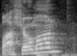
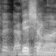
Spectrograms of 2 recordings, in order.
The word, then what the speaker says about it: Bishamon: Bashoman? That's Bishamon.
